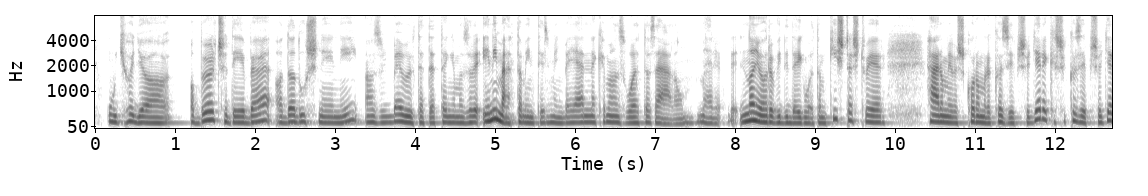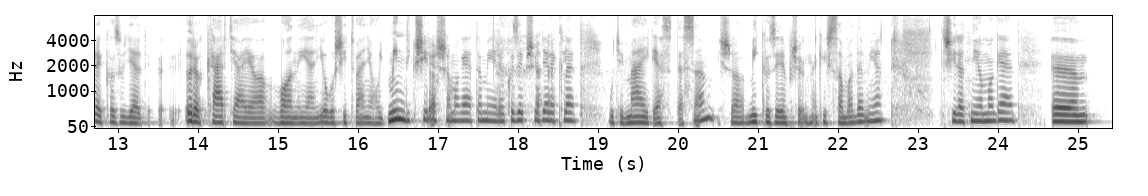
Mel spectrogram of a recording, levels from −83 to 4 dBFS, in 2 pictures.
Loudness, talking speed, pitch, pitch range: -32 LUFS, 155 wpm, 165 Hz, 150-195 Hz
